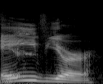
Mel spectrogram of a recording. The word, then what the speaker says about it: Avior: Avior. – That's a hard A, like rhymes with behavior. Bad behavior.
